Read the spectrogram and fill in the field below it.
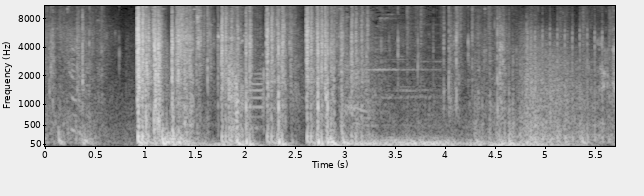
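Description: M16 rifle fire in a video-game firefight, with loud sharp bursts and rapid volleys cracking close by, a brief lull near the start, then continued shooting under low background rumble.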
